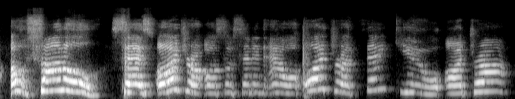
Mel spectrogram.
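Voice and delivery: high, excited gift announcement; delighted thanks. Real, not acted. Surprised by another viewer's gift.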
